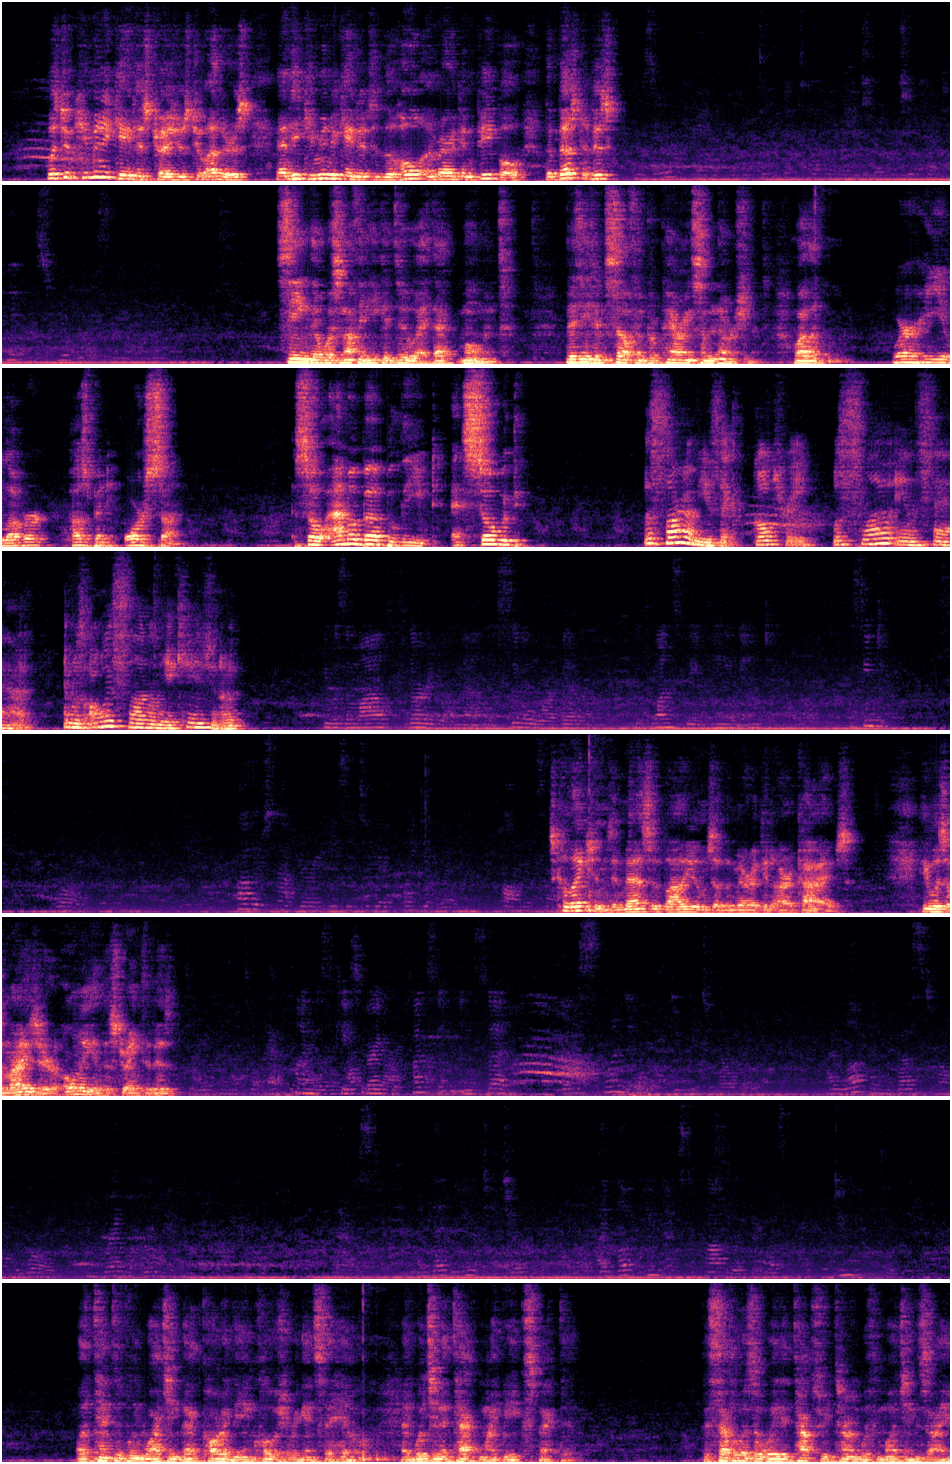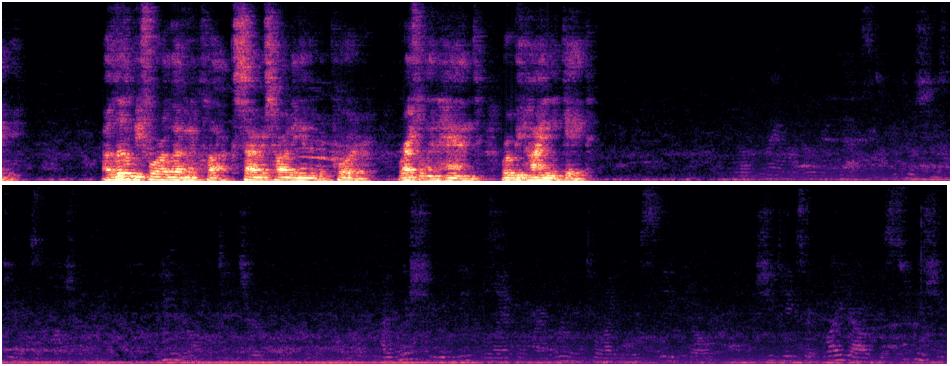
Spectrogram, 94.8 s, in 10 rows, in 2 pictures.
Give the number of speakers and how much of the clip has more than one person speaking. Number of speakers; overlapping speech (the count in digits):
6, about 4%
